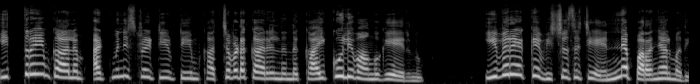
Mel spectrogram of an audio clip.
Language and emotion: Malayalam, angry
